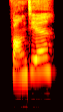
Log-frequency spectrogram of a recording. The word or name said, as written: fang2 jian1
